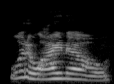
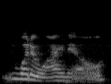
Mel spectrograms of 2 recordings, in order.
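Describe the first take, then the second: First: What do I know? repeated much louder with stress on do. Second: Said in the usual way. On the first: Shown as a demonstration. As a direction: throw it out louder the second time.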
